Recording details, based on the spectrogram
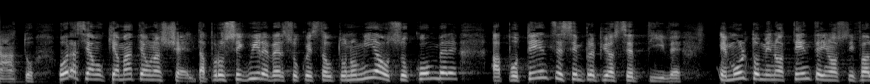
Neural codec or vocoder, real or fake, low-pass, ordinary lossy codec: none; real; none; none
